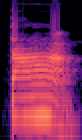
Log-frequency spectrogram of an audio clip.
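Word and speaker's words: ت: মাখরাজ যদি আমরা দেখি তা এর মাখরাজ হলো জিহ্বার আগা উপরের দাঁতের গোড়ার সাথে স্পর্শ করবে এখানে যে চিত্রটি দেখতে পাচ্ছেন এই যে জিহ্বা জিহ্বার চিত্রটি ওই যে দাঁতের গোড়ার সাথে লাগবে লেগে উচ্চারণ হবে তা এবং সামনে যে ঠোঁট আছে ঠোঁট ফাঁকা থাকবে উচ্চারণ হবে তা তো এভাবে উচ্চারণ করতে হবে ধীরে ধীরে তো আমরা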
